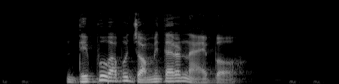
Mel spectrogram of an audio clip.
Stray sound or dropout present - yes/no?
no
